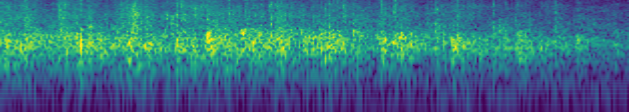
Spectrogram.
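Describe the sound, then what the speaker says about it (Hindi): Loud, steady applause from an audience at a talk, a dense wash of clapping filling the whole moment without a break. "आप सबके लिए जोरदार तालियां हो जाए।"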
